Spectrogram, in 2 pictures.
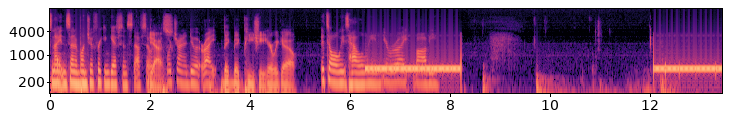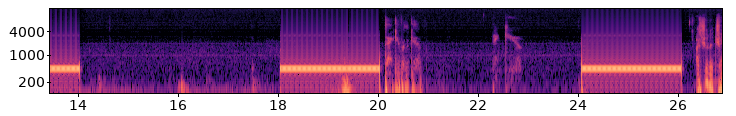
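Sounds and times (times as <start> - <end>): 
speech: 0.0 - 7.9, 26.6 - 26.8
outgoing phone call ringback tone: 6.3 - 8.2, 12.0 - 14.1, 18.0 - 20.0, 24.0 - 26.1.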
